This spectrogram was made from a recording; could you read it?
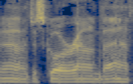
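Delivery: put-on muttering under the breath. Imagining the pizza guy watching the police from afar, retell him mock-muttering to himself. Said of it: "muttered to himself".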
